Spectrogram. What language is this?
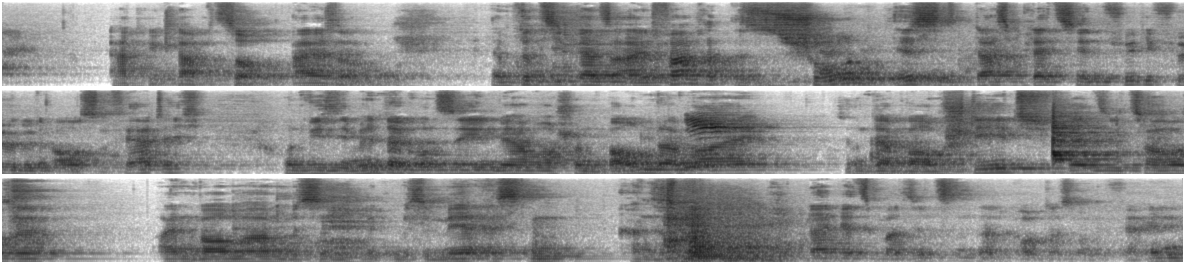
German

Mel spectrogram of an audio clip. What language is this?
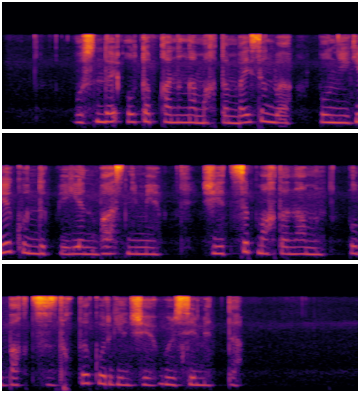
Kazakh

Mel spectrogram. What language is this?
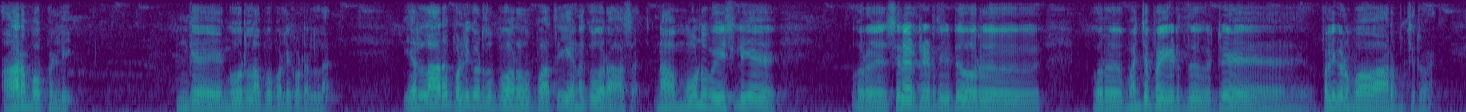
Tamil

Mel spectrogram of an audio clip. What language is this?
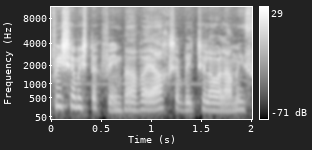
Hebrew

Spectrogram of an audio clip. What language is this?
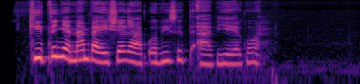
Kalenjin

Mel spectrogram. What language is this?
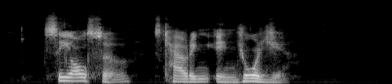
English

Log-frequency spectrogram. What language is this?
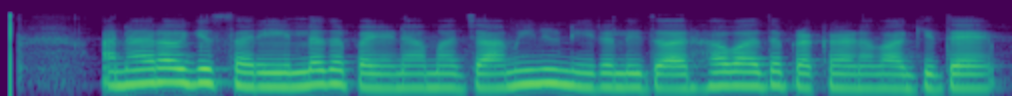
Kannada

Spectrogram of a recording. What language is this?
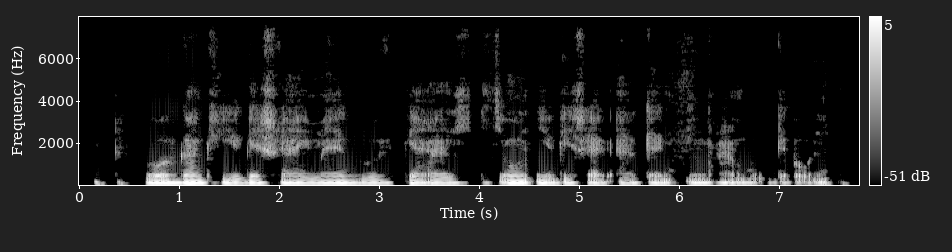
German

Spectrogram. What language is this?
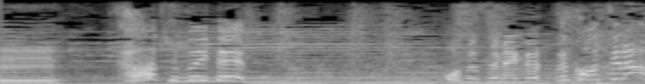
Japanese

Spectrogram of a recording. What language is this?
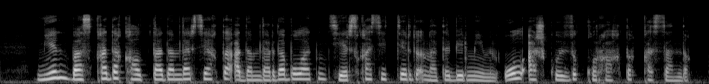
Kazakh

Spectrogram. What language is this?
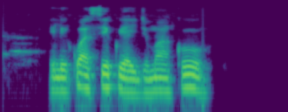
Swahili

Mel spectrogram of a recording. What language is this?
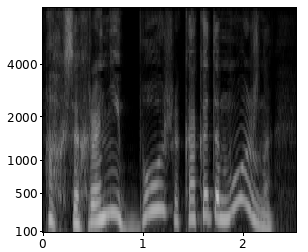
Russian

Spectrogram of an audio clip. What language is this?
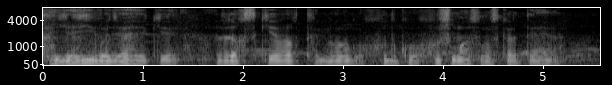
Urdu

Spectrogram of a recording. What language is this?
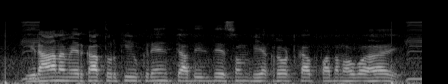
Magahi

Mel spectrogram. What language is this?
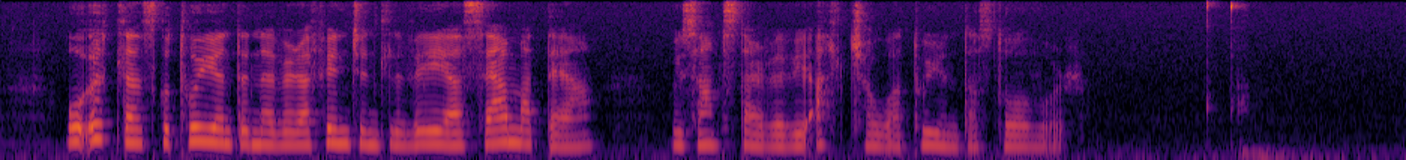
Faroese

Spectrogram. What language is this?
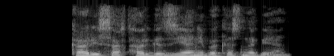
Central Kurdish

